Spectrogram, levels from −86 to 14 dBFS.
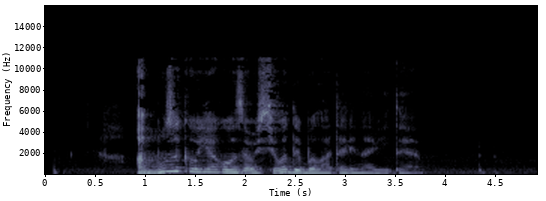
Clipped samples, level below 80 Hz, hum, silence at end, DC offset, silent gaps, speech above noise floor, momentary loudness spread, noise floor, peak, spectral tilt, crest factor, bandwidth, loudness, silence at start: under 0.1%; -80 dBFS; none; 0.55 s; under 0.1%; none; 38 dB; 15 LU; -70 dBFS; -14 dBFS; -5 dB/octave; 20 dB; 11.5 kHz; -32 LUFS; 0.1 s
